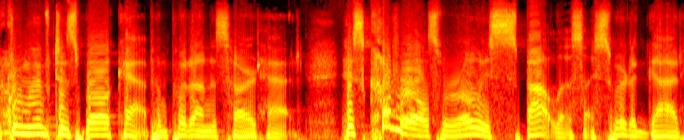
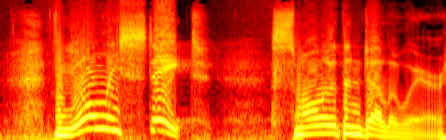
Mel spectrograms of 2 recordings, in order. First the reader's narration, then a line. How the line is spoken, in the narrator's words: he said triumphantly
